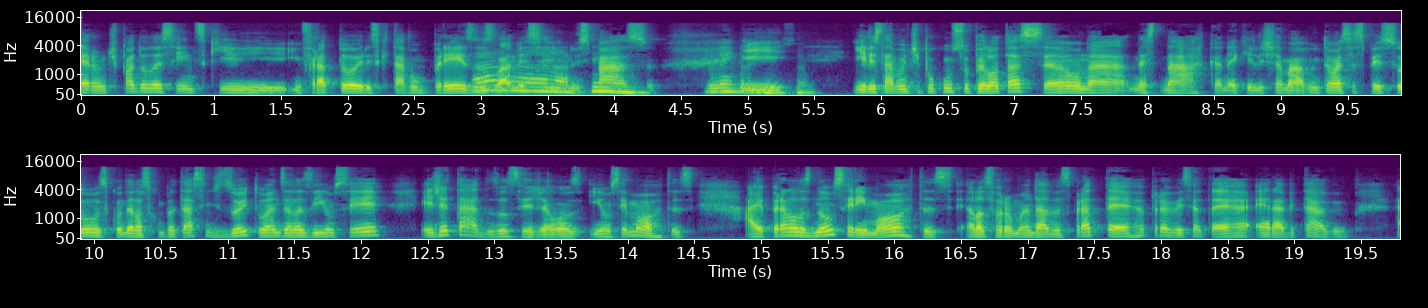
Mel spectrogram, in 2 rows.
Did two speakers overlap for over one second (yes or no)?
yes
